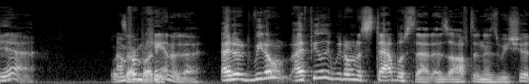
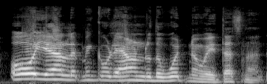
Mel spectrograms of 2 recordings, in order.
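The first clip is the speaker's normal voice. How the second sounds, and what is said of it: Weak attempt at Canadian accent. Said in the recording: “Canadian. You can't even do your own accent.”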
